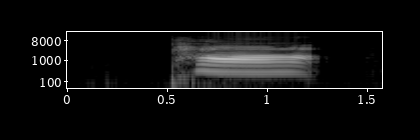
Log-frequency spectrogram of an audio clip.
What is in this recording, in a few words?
"paa1", Cantonese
